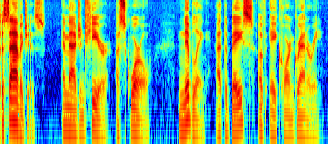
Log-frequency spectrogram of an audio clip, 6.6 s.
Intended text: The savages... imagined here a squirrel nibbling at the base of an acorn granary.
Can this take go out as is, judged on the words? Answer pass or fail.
fail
